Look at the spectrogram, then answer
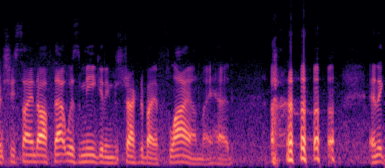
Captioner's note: laughs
